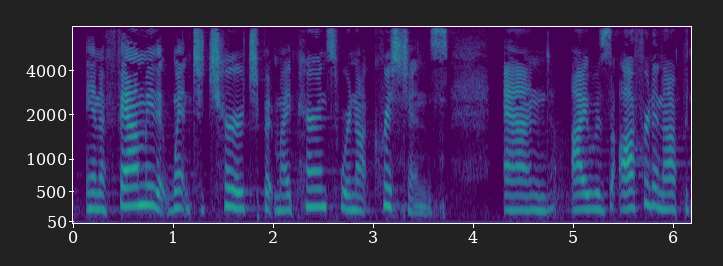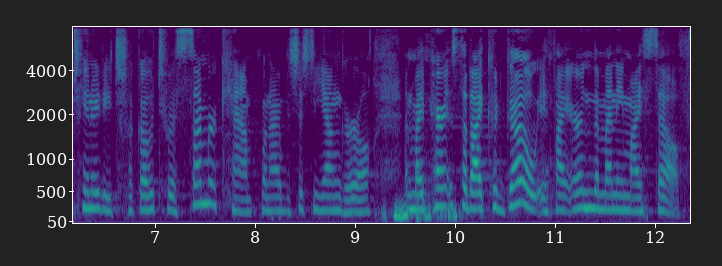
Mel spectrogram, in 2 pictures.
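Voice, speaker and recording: An older woman from California with an American accent, sharing her personal testimony to a church congregation, often clearing her throat. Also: on the high side. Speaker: guest speaker sharing testimony. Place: church hall. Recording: long echo of a church hall.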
